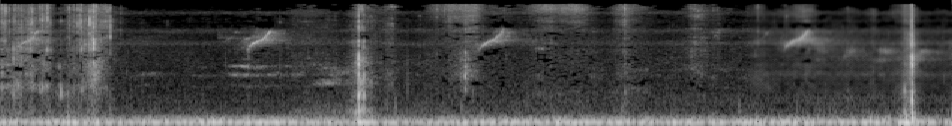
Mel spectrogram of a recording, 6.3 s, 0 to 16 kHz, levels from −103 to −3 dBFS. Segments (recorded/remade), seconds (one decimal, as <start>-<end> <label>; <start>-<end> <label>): 0.0-5.0 recorded; 5.0-6.4 remade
